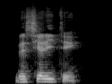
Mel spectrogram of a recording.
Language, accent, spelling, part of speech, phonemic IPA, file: French, France, bestialité, noun, /bɛs.tja.li.te/, LL-Q150 (fra)-bestialité.wav
- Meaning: 1. bestiality (beastlike, brutish behavior) 2. bestiality (sexual relations with an animal)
